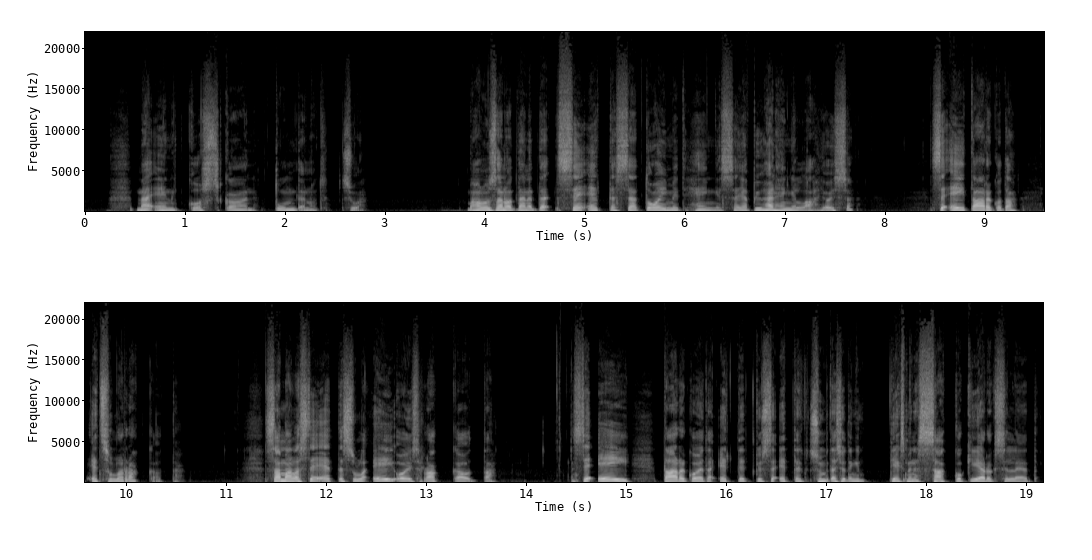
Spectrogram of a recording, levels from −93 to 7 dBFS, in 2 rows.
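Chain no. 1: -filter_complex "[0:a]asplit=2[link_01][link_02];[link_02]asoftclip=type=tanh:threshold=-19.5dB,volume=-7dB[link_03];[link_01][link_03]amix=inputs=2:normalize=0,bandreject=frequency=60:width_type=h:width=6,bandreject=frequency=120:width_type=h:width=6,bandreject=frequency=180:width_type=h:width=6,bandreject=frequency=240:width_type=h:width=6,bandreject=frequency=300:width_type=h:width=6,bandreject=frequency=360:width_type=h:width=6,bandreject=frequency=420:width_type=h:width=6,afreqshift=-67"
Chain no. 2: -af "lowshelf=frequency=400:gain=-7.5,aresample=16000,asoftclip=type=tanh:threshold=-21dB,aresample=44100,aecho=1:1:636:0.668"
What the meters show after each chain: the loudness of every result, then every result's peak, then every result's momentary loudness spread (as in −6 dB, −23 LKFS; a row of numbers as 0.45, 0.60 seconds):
−29.0, −34.5 LKFS; −8.0, −17.0 dBFS; 13, 12 LU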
